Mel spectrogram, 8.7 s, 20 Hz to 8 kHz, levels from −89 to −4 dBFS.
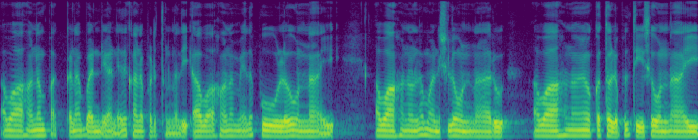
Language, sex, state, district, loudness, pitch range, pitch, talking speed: Telugu, male, Andhra Pradesh, Anantapur, -17 LUFS, 105-115 Hz, 110 Hz, 145 wpm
